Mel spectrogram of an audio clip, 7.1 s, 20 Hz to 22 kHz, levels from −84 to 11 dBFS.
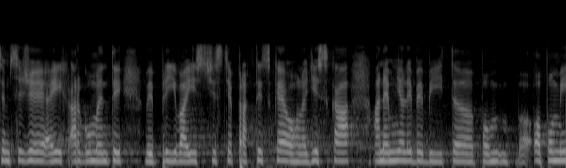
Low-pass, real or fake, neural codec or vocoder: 7.2 kHz; real; none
